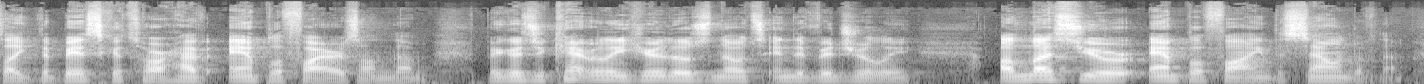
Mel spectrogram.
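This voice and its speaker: Voice teacher, male, mid-range pitch, casual rambling reaction commentary. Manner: casual, rambling, frequent fillers.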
